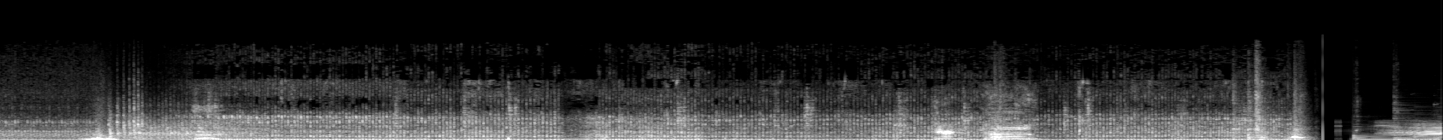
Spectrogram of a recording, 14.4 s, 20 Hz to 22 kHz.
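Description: Tractor engine running steadily, with a few short sliding tones rising and falling over it. About 13 seconds in it cuts off abruptly and a cow starts to moo at the very end.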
